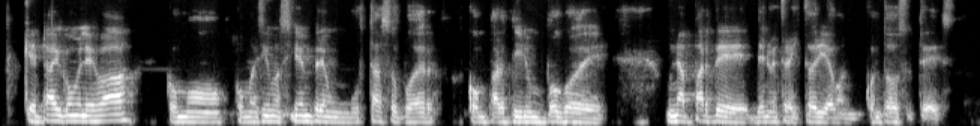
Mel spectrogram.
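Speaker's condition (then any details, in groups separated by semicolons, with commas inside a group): No condition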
